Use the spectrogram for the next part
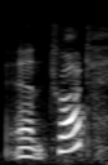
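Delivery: TROT rising at the end; upward transition command. Shown as a demonstration. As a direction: lift the voice on "trot". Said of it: "the voice goes up".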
